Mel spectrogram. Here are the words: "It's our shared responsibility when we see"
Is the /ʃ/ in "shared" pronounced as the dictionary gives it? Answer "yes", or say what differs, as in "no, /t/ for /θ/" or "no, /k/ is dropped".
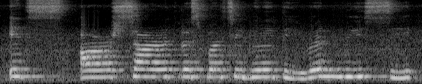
no, /s/ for /ʃ/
